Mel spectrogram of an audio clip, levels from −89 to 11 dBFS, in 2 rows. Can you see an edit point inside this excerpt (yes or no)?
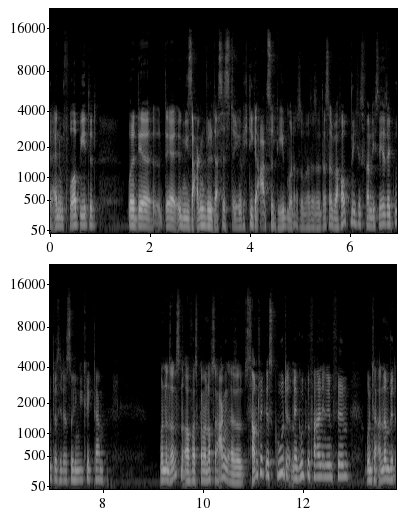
no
